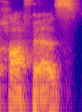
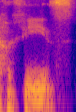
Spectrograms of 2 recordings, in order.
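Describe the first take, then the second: First: The name is pronounced the Farsi way. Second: The name is pronounced the Urdu way. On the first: "Farsi, one would say Hafez" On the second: "in Urdu, ... one would say Hafiz"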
